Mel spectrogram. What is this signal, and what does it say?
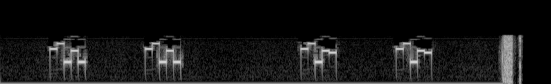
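Five-tone selective call (ZVEI), heard as quick runs of five tones, tones of about 70 ms. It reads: 88171 88171 88176 88176
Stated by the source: ZVEI five-tone selective call 88413 received on an SDR.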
